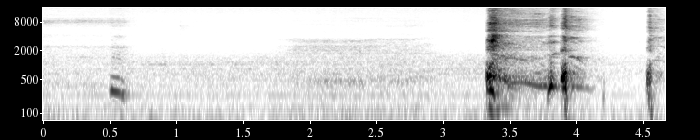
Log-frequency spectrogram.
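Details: Adult in an early-morning (almost 5 AM) allergy coughing fit: a soft tonal sound, then a few short, dry, harsh coughs with quiet room noise; dry cough.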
